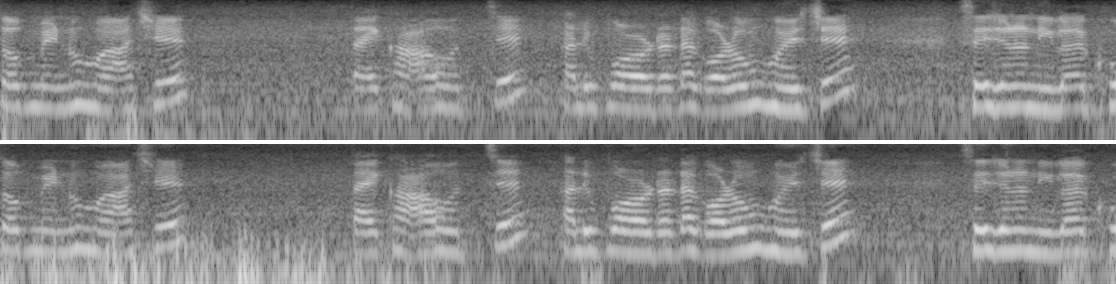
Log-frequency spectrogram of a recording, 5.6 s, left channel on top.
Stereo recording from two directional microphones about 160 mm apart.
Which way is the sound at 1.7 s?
25° right (ahead or behind).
